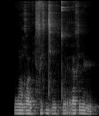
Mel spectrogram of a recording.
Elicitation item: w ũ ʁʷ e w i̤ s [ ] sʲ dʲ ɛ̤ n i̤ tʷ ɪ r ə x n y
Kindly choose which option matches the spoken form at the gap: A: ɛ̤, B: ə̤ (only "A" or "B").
B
